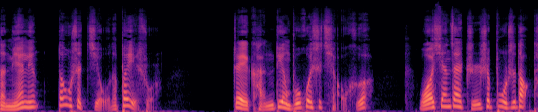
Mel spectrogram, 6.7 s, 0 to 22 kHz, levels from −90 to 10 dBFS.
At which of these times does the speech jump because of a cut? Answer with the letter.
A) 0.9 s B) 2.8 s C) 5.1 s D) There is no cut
C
